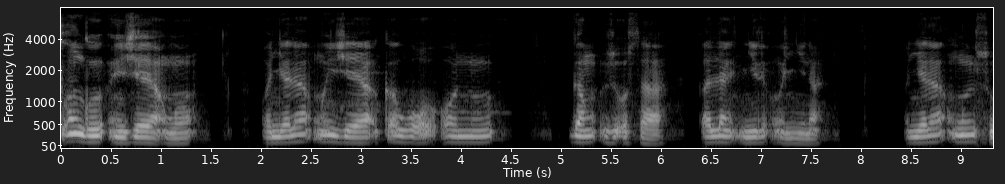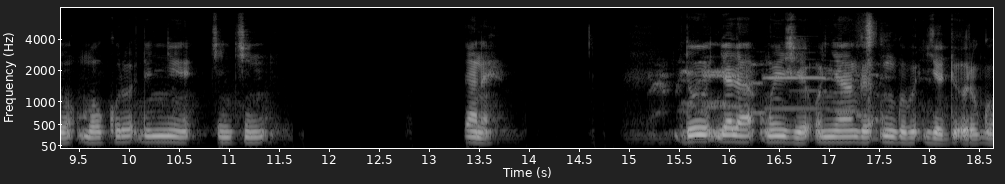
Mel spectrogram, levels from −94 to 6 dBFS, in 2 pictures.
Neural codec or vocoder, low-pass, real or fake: none; 7.2 kHz; real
